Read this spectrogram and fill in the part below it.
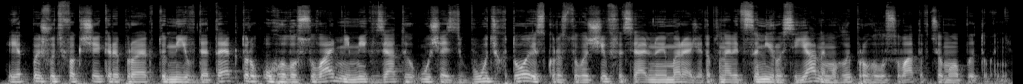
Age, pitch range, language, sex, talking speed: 20-39, 105-125 Hz, Ukrainian, male, 140 wpm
